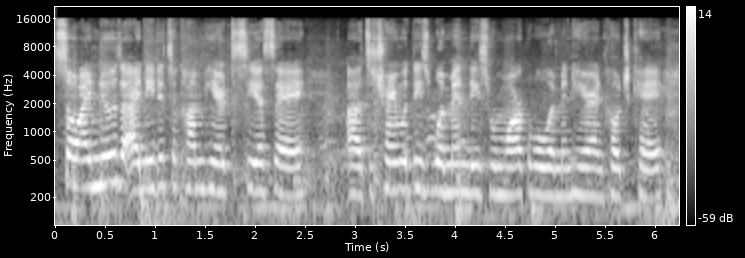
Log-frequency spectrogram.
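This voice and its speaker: Audible room echo and noticeable background noise surround this recording. A woman with a fairly high pitch speaks with fairly even intonation. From Vietnam, raised from age 8 in East Oakland, California. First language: Vietnamese. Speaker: Muay Thai and MMA fighter. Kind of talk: event promotion; interview testimony. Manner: casual, halting with repetitions.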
